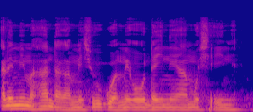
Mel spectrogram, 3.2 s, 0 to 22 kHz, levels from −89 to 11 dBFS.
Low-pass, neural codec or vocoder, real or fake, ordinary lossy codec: none; none; real; none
